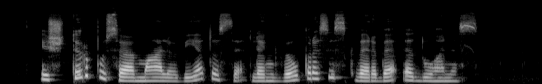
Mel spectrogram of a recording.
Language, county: Lithuanian, Panevėžys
